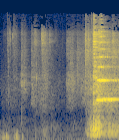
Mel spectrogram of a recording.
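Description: Soft irregular steps and handling clicks, then near the end a loud knock from an interior door with a metallic ring that fades over about a second.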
